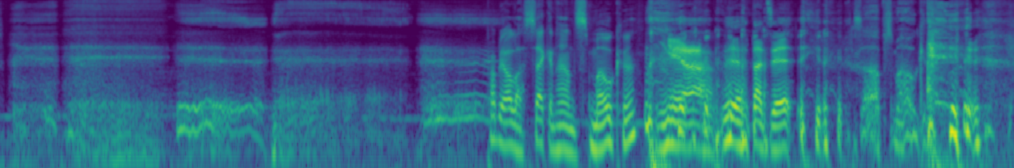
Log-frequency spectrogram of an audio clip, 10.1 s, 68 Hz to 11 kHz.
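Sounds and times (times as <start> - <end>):
voice imitating raspy struggling breathing: 0.0 - 5.1
speech: 1.8 - 3.0, 4.9 - 10.1
laughter: 6.5 - 8.6, 9.3 - 10.1.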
